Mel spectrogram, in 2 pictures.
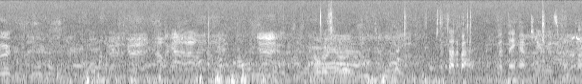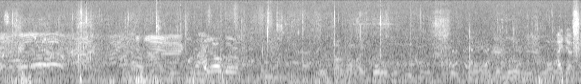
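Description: Young players shout to each other in the distance outdoors.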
